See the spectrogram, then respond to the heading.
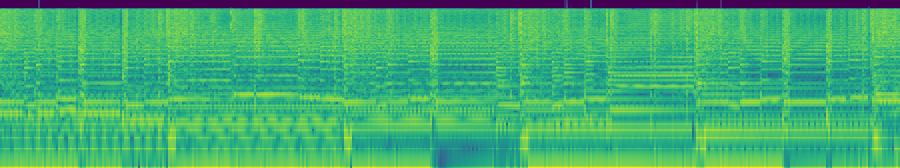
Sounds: music

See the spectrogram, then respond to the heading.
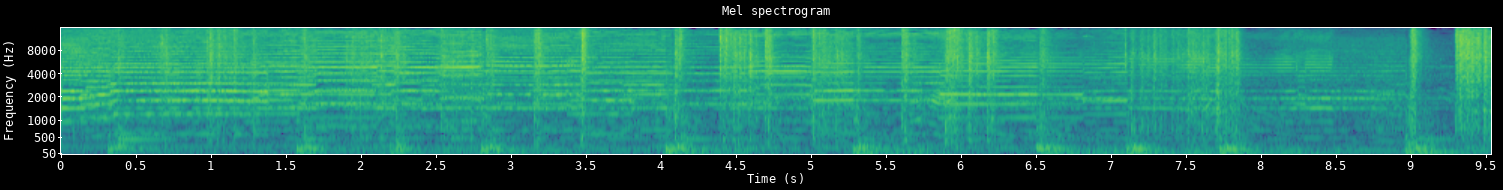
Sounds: playing bagpipes

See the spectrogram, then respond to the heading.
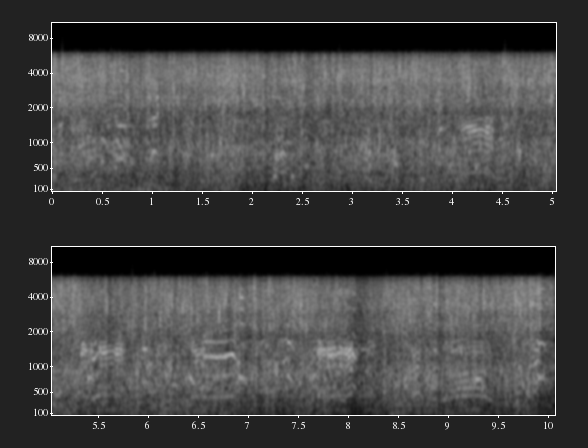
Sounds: splatter
duck
splashing water
bird

